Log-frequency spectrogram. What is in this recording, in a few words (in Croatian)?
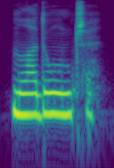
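"mladunce", Croatian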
